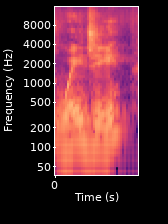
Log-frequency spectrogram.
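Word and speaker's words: 危机: She told us that there are two Chinese characters that when combined are pronounced Wei Ji, and they are a combination of characters that represent the words crisis or danger and opportunity.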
